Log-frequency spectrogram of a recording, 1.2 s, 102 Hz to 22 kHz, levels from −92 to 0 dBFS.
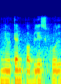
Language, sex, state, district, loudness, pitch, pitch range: Hindi, male, Bihar, Gopalganj, -28 LUFS, 120 Hz, 120-125 Hz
